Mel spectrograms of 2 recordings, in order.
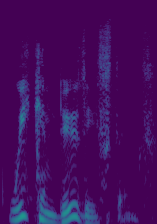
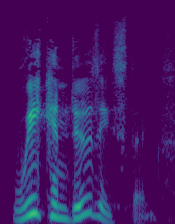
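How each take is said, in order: First: Said in the usual way. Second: Higher, stronger repeat of We can do these things; insistent echo; rousing repeat. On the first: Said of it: "People, we can do these things". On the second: Real, not acted. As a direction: lift it for the crowd.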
